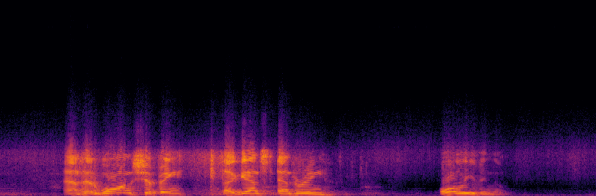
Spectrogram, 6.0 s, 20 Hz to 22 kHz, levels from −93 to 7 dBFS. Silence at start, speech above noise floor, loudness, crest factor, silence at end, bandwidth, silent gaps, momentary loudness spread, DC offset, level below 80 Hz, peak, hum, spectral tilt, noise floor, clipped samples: 0.65 s; 38 dB; -21 LUFS; 20 dB; 0.95 s; 9.4 kHz; none; 13 LU; under 0.1%; -78 dBFS; -4 dBFS; none; -3.5 dB/octave; -59 dBFS; under 0.1%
